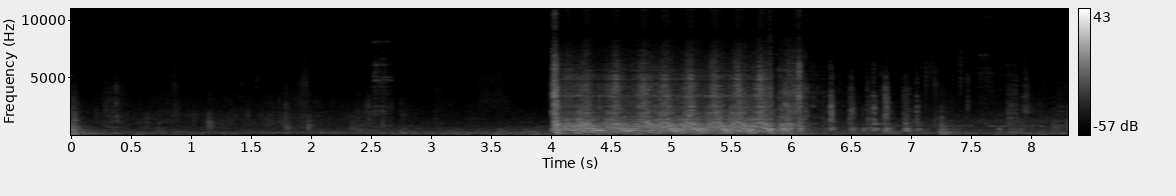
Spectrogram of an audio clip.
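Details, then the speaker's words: 1967 GMC truck, not started in about two months, after fitting a new choke cable: quiet, then catches in about two seconds and settles into a steady idle; normal start, the new choke made the difference. "without that joke no way would have this thing ever fired up"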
